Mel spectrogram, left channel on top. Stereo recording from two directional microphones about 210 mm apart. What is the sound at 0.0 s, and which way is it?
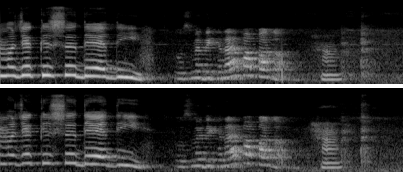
A child's voice, 15° left (ahead or behind).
